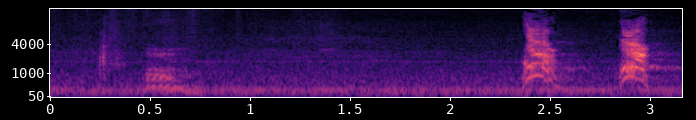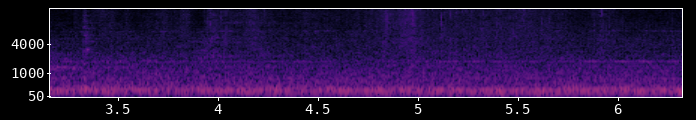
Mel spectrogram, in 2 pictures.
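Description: A small dog playing: a short yelp that falls in pitch, then two sharp, high play barks about half a second apart.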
